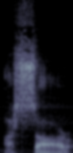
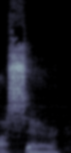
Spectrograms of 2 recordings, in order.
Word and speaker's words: Osiris: What are their actual names in hieroglyphs and how would you pronounce it? Asar or Aser, User, or Ast or Aset for Isis.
